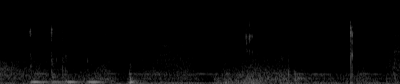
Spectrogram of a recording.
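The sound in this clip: Typing on a computer keyboard: a few faint keystrokes with soft clicks and muffled taps, irregular in rhythm, over a low steady background hum.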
